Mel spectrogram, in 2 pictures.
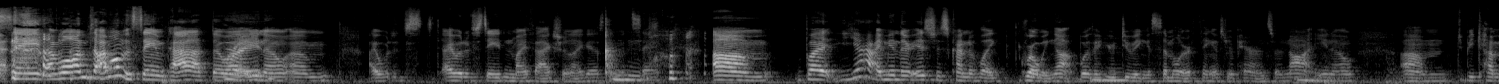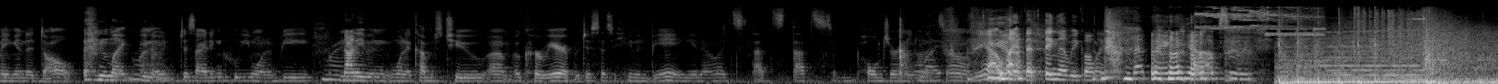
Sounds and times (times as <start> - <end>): Speech: 0.0 - 4.9, 7.2 - 12.0, 12.6 - 27.3.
